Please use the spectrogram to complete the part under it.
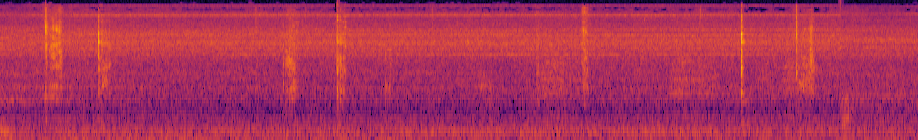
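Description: A fork scrapes and taps against a frying pan.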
